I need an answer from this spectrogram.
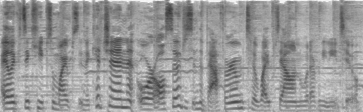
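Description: A young woman with a slightly low voice narrates her housework in an easy, chatty way. She fills her talk with little "like"s, and soft music plays faintly behind her. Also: expressive, normal speed. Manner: chatty, friendly, filler words like "like". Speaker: home vlogger. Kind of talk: casual voice-over narration.

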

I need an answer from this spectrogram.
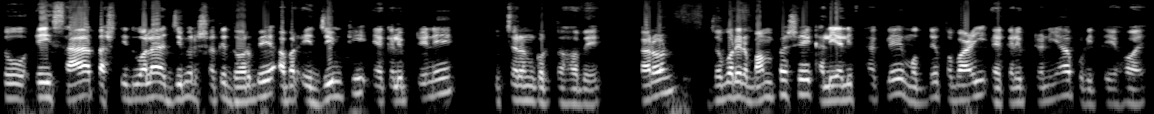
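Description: A man teaching Quran reading in an online lesson, spelling letters out slowly and chanting the words drawn out, then explaining pronunciation rules in quick plain talk. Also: on the high side, steady tone, dry recording.

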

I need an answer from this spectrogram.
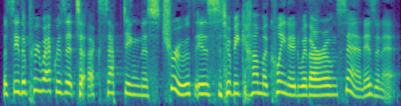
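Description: A woman's voice: a little high, normal speed, a little mellow. A middle-aged woman pastor preaching a conversational sermon on a handheld mic, asking the congregation questions. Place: church sanctuary with a stage. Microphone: handheld mic, filmed from the back of the room. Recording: long reverb of a church hall.

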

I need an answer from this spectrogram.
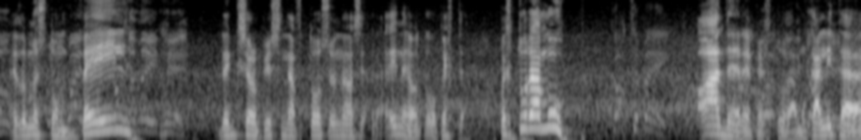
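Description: A young man from Cyprus giving excitable live commentary over a football video game, swearing at the game and mixing in English slang. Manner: bursts into high shouting at goals. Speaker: gaming YouTuber.

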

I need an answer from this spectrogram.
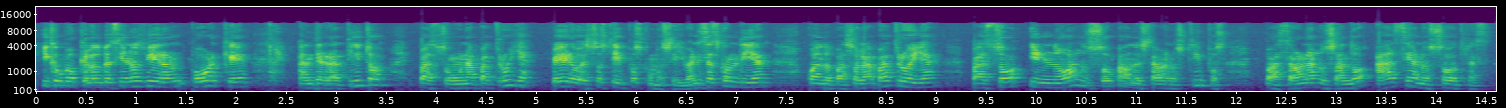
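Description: Bright-voiced woman telling a story. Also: lowish voice, moderate pace, far from the mic. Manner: repetitive, acts out quoted speech and sounds. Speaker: vlogger. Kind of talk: casual personal storytelling.

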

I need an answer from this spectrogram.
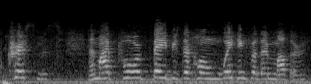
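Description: A woman's voice: sits high, steady tone, a little fast, bright, forceful tone. An actress playing an overwrought, impatient mother in an early talkie film, melodramatic and complaining. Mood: frantic complaint. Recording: slightly noisy 1920s film soundtrack.

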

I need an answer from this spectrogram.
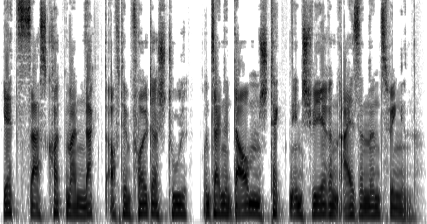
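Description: A man narrating an audiobook in a steady, even storytelling manner. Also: low-pitched, moderate pace, dry recording, studio quality. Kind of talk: scripted narration.

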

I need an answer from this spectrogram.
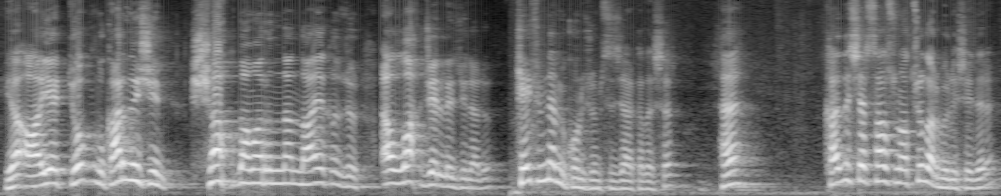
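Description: A religious commentator delivers an impassioned, indignant monologue, emphatic and repetitive, filled with pious formulas. His voice sits high and sounds animated and brisk.

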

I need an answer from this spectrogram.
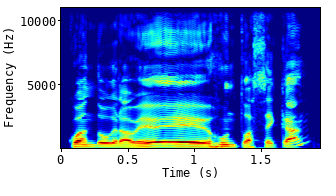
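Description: A young adult man hosting a podcast, telling stories in an animated, slangy way. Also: fairly high pitch, measured pace, clear, resonant tone, no echo, studio quality. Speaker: podcast host. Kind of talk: casual podcast conversation.

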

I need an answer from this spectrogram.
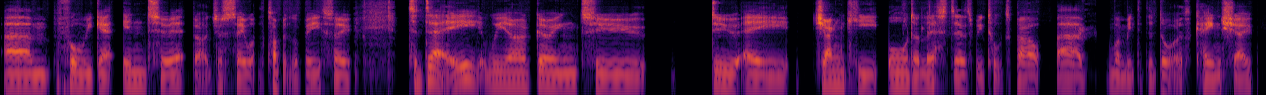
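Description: A man hosts a casual podcast from his hobby room at home. His voice sits fairly low and sounds dry and close to the mic. He talks in a relaxed, rambling way, full of fillers and restarts. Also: moderate pace, dry recording. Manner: relaxed and chatty, with frequent "um" and restarts. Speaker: podcast host.

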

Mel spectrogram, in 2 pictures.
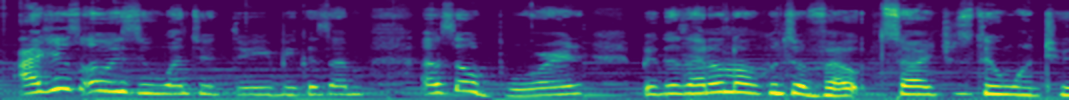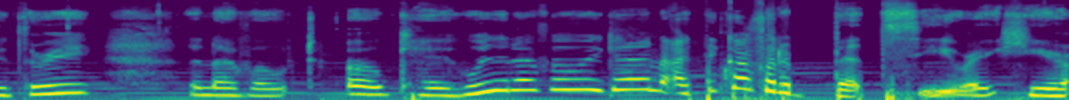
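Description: A woman's voice: high voice, a little mellow. A woman hosting her gaming channel, giving chatty, rambling commentary over gameplay and restarting her sentences often.

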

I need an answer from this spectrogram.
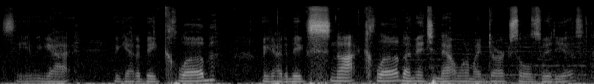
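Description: A man's voice: mid-range voice, fairly even intonation, normal speed, sharp tone. A man hosting a guided video game tour in casual, improvised commentary, with playful, joking, self-deprecating asides. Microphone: desk microphone, voice-over on game footage. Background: game music.

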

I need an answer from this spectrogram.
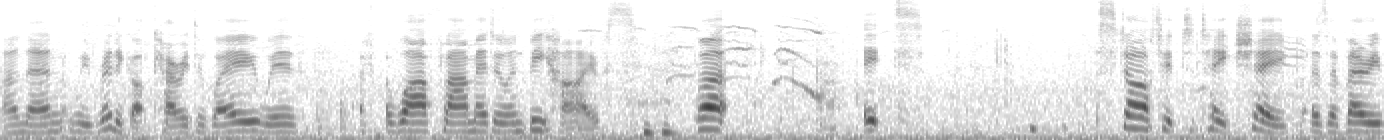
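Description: This is an older English woman, founder of an allotment group, opening an event with a speech she reads from notes outdoors on an open field. Her mid-range delivery is earnest and modest, marked by small hesitations and light laughs. A camera at a distance, no mic, records her amid slight background noise.

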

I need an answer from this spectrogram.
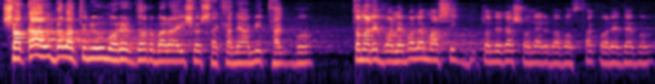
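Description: A preacher voicing a humble, tearful old ruler. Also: male voice, high-pitched, steady tone, a little slow, long reverb tail. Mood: reassuring. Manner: soft, tender, remorseful.

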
